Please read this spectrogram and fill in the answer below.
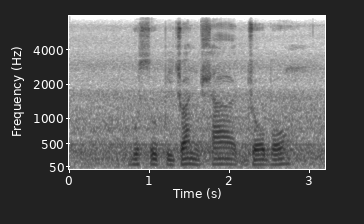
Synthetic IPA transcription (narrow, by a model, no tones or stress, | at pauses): bʊsʊpʼid͡ʒwan̩ɬad͡ʒɔːbɔ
